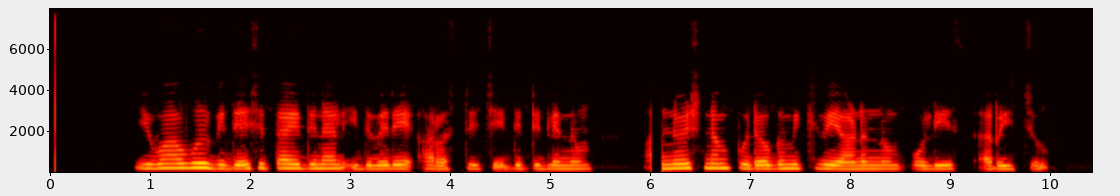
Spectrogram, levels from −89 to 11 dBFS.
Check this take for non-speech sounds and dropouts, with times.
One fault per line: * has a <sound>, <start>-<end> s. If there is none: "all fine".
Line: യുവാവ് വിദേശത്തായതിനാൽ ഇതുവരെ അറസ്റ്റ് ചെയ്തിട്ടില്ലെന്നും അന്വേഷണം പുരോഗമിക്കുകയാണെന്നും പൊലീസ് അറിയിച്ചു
* has a dropout, 6.0-6.1 s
